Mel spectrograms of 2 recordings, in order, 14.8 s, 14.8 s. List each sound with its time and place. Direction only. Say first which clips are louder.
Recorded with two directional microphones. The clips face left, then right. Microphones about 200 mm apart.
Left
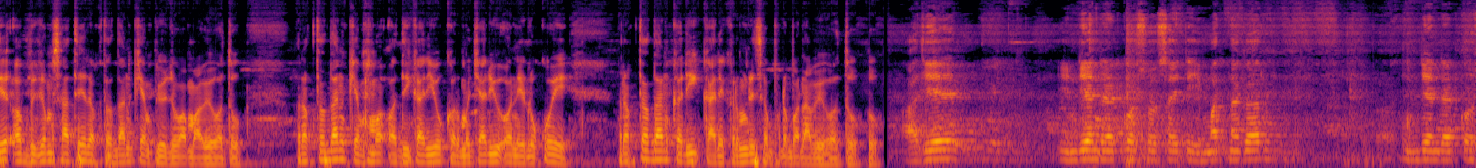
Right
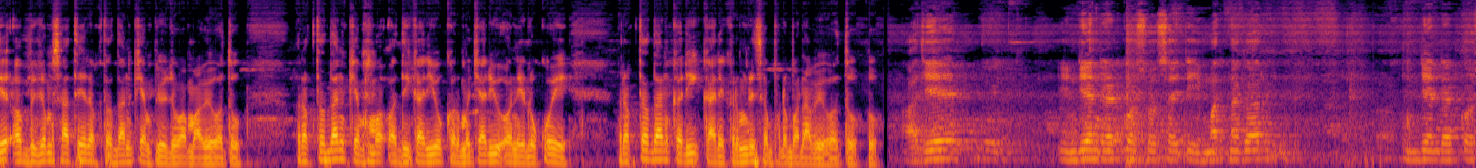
0.0 s speech: right 5 dB; 35° right (ahead or behind)
9.0 s a man's voice: left 1 dB; centre (ahead or behind)
10.6 s a man's voice: even; 5° right (ahead or behind)
14.2 s a man's voice: left 1 dB; 5° right (ahead or behind)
